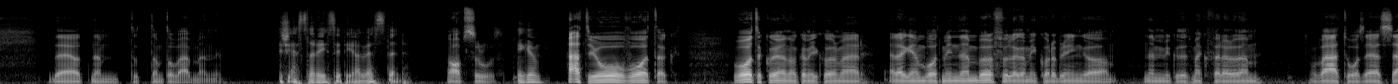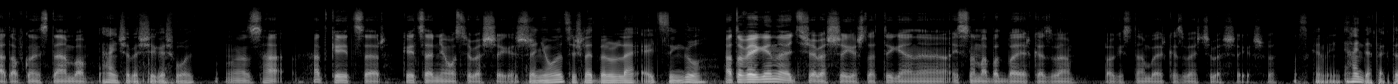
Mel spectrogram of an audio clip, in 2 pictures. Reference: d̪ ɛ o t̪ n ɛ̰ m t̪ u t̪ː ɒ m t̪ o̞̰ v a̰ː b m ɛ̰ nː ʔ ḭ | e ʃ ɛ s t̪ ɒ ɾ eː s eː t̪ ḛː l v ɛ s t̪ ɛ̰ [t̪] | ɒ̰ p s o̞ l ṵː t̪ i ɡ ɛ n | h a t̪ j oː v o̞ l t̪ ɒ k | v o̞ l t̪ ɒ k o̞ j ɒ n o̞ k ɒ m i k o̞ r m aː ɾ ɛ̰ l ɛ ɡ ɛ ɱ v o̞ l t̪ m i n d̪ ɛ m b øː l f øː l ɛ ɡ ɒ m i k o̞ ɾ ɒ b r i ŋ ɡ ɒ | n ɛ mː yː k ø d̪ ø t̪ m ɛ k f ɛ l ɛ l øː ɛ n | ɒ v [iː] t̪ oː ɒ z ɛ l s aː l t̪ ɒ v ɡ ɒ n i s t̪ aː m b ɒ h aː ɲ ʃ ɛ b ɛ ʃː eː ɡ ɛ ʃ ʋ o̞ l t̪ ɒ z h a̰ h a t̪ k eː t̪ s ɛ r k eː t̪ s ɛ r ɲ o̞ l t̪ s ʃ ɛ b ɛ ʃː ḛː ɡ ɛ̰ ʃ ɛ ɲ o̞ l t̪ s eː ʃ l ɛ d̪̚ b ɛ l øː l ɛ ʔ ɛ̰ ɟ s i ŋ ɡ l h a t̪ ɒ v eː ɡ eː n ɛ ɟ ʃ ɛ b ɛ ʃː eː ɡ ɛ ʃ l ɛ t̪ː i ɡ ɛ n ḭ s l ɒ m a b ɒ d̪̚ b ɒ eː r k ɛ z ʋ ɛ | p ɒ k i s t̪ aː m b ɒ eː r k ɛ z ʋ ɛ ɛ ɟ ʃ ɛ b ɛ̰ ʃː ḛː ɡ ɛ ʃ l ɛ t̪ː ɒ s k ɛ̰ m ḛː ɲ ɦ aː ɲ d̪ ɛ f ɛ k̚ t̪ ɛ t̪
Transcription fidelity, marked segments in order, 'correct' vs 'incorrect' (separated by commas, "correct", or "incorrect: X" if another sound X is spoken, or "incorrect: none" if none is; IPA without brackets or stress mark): incorrect: d̪, incorrect: aː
